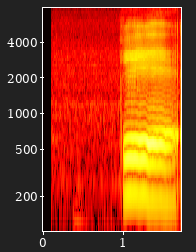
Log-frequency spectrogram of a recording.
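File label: "nei4", Mandarin Chinese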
